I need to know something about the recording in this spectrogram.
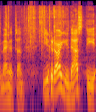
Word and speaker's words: Magneton: argue magnaten's middle Evolution magnet magnet yeah I said it right Magneton You could argue that's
